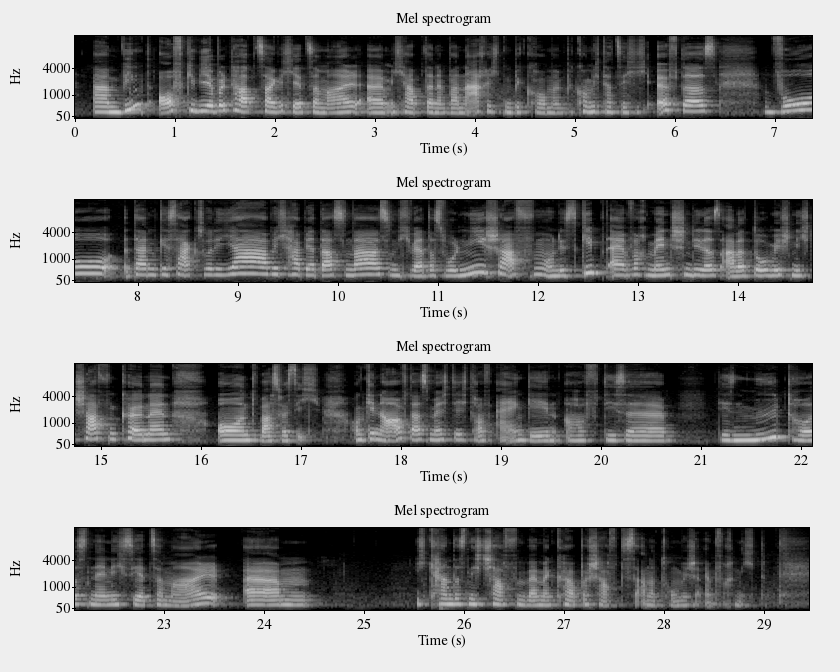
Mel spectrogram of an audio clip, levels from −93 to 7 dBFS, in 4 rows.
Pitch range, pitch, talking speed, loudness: 180-225 Hz, 200 Hz, 165 wpm, -26 LUFS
